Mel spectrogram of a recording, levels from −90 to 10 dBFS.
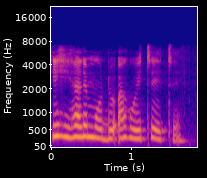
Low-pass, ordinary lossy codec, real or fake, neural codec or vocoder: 7.2 kHz; none; real; none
